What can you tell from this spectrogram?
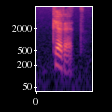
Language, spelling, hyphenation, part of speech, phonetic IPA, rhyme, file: Hungarian, keret, ke‧ret, noun, [ˈkɛrɛt], -ɛt, Hu-keret.ogg
- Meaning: 1. frame (rigid structure surrounding a flat object; the frame of a picture, a window, glasses, etc.) 2. border (decorative strip around a piece of text or an image)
